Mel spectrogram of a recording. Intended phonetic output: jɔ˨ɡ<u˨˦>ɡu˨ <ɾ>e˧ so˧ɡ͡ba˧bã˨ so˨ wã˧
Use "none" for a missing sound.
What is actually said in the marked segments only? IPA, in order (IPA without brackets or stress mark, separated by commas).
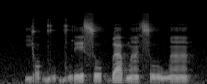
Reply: u˨, ɾ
